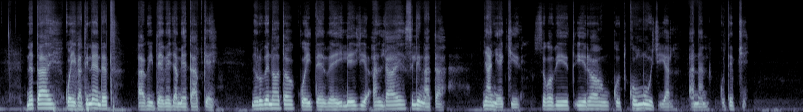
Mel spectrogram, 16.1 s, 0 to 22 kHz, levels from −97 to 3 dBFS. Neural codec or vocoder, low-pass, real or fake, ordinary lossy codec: codec, 44.1 kHz, 7.8 kbps, Pupu-Codec; none; fake; none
